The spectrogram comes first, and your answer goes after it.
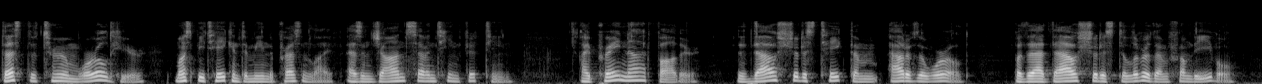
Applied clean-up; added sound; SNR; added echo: neural mask model Resemble Enhance denoiser.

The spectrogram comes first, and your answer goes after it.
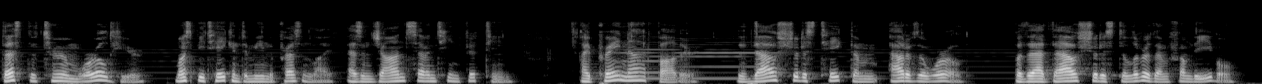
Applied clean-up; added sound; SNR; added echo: classical method log-MMSE.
